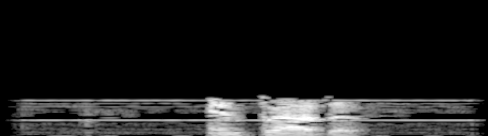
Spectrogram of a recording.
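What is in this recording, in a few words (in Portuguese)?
"entrada" Portuguese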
